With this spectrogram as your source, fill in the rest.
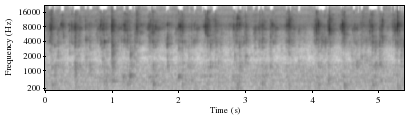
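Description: Tap water runs steadily as a drinking bowl is filled for a black Labrador on a hot day, a continuous hissing splash with small irregular surges, fairly close and heard alone.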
